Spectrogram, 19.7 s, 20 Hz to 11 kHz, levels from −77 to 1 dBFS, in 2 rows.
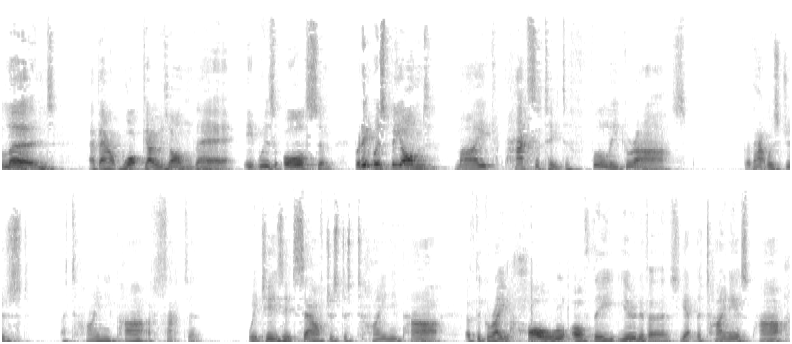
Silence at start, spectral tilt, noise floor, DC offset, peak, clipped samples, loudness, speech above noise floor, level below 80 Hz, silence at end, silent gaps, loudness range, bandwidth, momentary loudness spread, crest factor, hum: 0 s; -6.5 dB/octave; -74 dBFS; under 0.1%; -12 dBFS; under 0.1%; -31 LUFS; 43 dB; -68 dBFS; 0 s; none; 12 LU; 10.5 kHz; 19 LU; 20 dB; none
